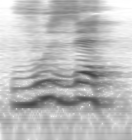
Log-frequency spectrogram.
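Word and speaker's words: vous êtes: یه مقداری عجیب میشه نمیگم وت در زبان فرانسه وقتی که انتهای حرف می‌رسه به یک حرف صدادار ما مجبوریم که اون رو بچسبونیم به هم و من در نتیجه تلفظ می‌کنم وزت وزت اودیا اودیا اودیا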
